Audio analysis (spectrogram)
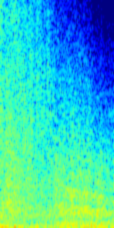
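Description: Heavy gunfire hits a player's plane in War Thunder as a dense, continuous roar of impacts and booms.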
